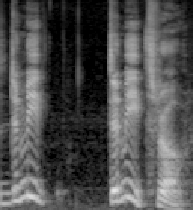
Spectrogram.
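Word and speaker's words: Dmytro: So I can see down below the name pronounces as Dimitro, and the second name, this is how you call it, is.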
